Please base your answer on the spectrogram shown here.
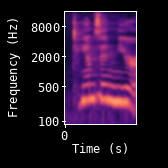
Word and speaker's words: Tamsin Muir: up so badly is Nona the Ninth by Tamsin Muir, I believe it's pronounced.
